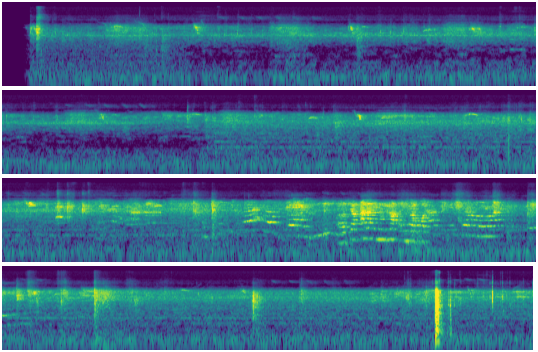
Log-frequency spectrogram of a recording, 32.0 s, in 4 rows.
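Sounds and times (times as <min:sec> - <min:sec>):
steady low rumble: 0:00.5 - 0:20.6.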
